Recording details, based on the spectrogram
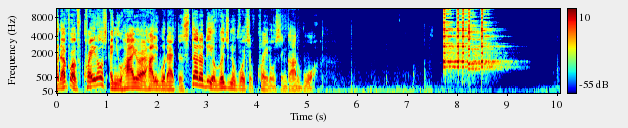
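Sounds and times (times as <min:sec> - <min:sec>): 
speech: 0:00.0 - 0:05.3
phone message notification chime: 0:07.7 - 0:09.3.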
